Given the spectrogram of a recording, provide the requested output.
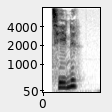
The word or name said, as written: tinde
